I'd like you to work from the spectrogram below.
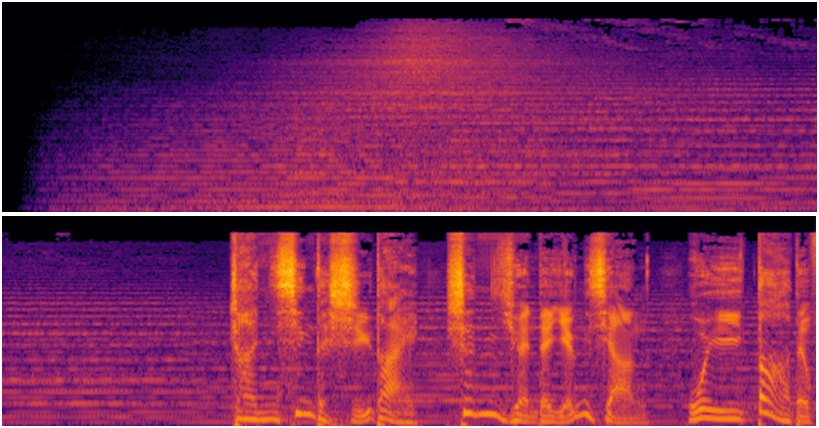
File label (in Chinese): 电台 节目预告; 中国教育电视台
